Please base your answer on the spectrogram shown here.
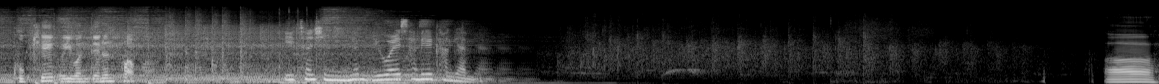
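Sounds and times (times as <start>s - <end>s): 
speech: 0.2s - 1.6s, 2.8s - 4.9s, 11.1s - 11.5s
audience at a lecture applauding: 5.5s - 11.5s.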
